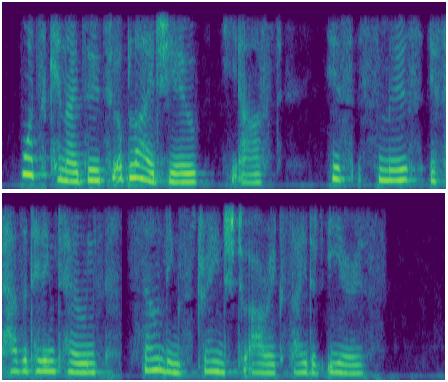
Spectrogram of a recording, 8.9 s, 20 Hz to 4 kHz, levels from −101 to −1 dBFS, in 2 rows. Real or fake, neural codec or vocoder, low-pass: real; none; 3.6 kHz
